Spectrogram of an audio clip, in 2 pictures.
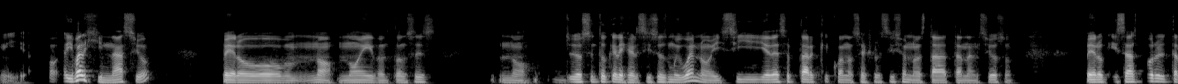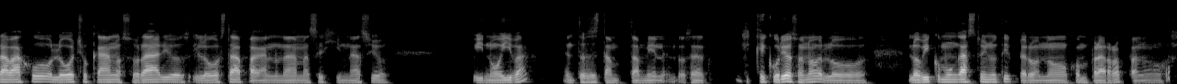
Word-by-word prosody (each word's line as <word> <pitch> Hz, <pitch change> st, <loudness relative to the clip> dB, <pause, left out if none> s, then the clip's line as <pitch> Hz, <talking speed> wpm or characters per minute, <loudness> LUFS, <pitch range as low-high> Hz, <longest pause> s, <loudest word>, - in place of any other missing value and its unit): i -, -, -12 dB, 0.3 s
o -, -, -10 dB
i 145 Hz, -, +2 dB
iba 135 Hz, -, +10 dB
al 210 Hz, -, +9 dB
gimnasio, 110 Hz, -, -2 dB, 0.6 s
pero 95 Hz, -2 st, +4 dB
no, 95 Hz, +2 st, -3 dB
no 100 Hz, +2 st, -2 dB
he 100 Hz, -, +1 dB
ido. 95 Hz, -1 st, -2 dB
Entonces, 100 Hz, +4 st, -5 dB, 0.6 s
no. 95 Hz, -3 st, -6 dB, 0.2 s
Yo 105 Hz, +2 st, -5 dB
ya 115 Hz, -, +6 dB
siento 120 Hz, +2 st, 0 dB
que -, -, +2 dB
el -, -, +6 dB
ejercicio 105 Hz, +2 st, 0 dB
es 110 Hz, -, -2 dB
muy 110 Hz, -2 st, 0 dB
bueno 145 Hz, -, +2 dB
y 95 Hz, -, -3 dB
sí, 115 Hz, +2 st, -4 dB
he 110 Hz, -, +5 dB
de 115 Hz, -, +6 dB
aceptar 115 Hz, -1 st, +2 dB
que 135 Hz, +4 st, -13 dB
cuando 105 Hz, -5 st, -3 dB
hacía 105 Hz, +2 st, -5 dB
ejercicio 115 Hz, +3 st, -6 dB
no 100 Hz, -3 st, -2 dB
estaba 95 Hz, 0 st, 0 dB
tan 95 Hz, 0 st, -2 dB
ansioso, 90 Hz, -, -5 dB, 0.7 s
pero 115 Hz, 0 st, +6 dB
quizás 120 Hz, +2 st, +2 dB
por 145 Hz, +4 st, +1 dB
el 130 Hz, -3 st, +1 dB
trabajo 120 Hz, +3 st, +3 dB
luego 110 Hz, +1 st, +4 dB
chocaban 110 Hz, -2 st, -1 dB
los 105 Hz, -, -5 dB
horarios 110 Hz, +1 st, +2 dB
y -, -, -8 dB
luego 100 Hz, +1 st, +1 dB
estaba 110 Hz, 0 st, +1 dB
pagando 95 Hz, 0 st, -2 dB
nada 95 Hz, 0 st, -3 dB
más 95 Hz, 0 st, -7 dB
el 110 Hz, -, -5 dB
gimnasio 95 Hz, +2 st, -8 dB, 0.8 s
y 100 Hz, -, -2 dB
no 95 Hz, +1 st, -1 dB
iba. 105 Hz, +4 st, 0 dB, 0.3 s
Entonces, 100 Hz, +2 st, -4 dB
tam 90 Hz, -1 st, -4 dB
también, 95 Hz, +1 st, -4 dB
o -, -, -6 dB
sea, 90 Hz, -2 st, -4 dB, 0.5 s
qué -, -, 0 dB
curioso, 130 Hz, -5 st, +6 dB
¿no? 125 Hz, +4 st, +1 dB
Lo 90 Hz, -2 st, -2 dB, 0.4 s
lo 105 Hz, -1 st, +4 dB
vi 110 Hz, +1 st, +5 dB
como 115 Hz, 0 st, 0 dB
un 115 Hz, -, 0 dB
gasto 115 Hz, 0 st, +4 dB
inútil 115 Hz, +3 st, -1 dB
pero 95 Hz, -2 st, -1 dB
no 95 Hz, +1 st, -3 dB
comprar 95 Hz, -4 st, -1 dB
ropa, 115 Hz, -4 st, -3 dB
¿no? 95 Hz, +2 st, -10 dB
105 Hz, 190 wpm, -24 LUFS, 95-115 Hz, 0.8 s, iba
